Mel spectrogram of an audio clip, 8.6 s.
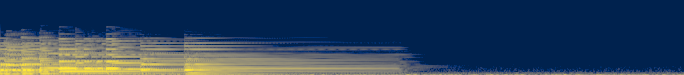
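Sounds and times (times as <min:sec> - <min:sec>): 
piano invention: 0:00.0 - 0:05.8.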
